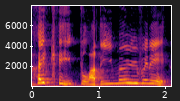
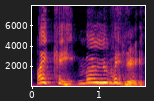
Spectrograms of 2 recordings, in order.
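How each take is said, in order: First: Said in the usual way. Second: Put-on exasperated Cornish accent, higher and louder. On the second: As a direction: cry it out in a hammed Cornish accent. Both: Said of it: "Yeah, great Cornish accent".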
